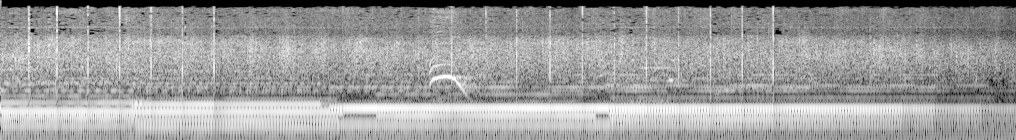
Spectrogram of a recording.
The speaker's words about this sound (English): Please be seated, but clap your hands when you get there. Come on, when you get there, clap your hands unto the Lord.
